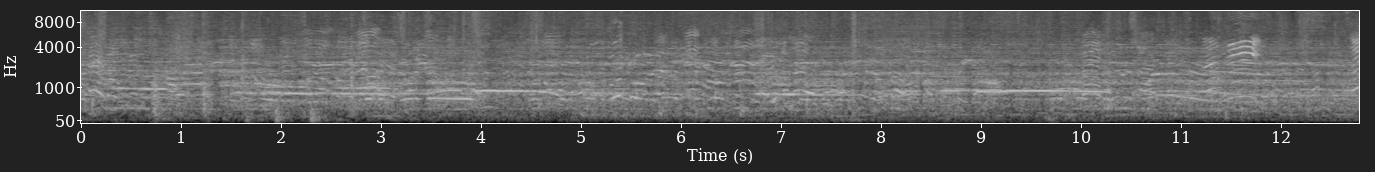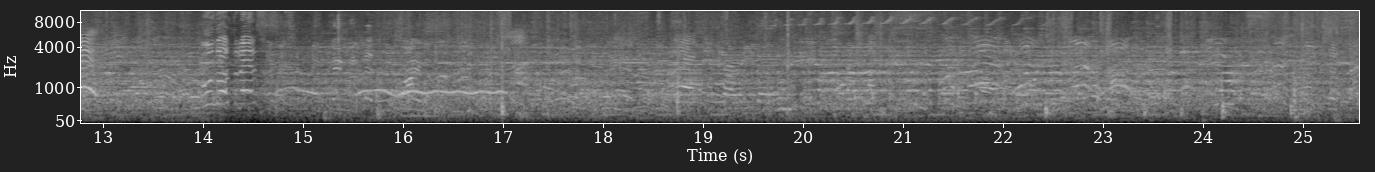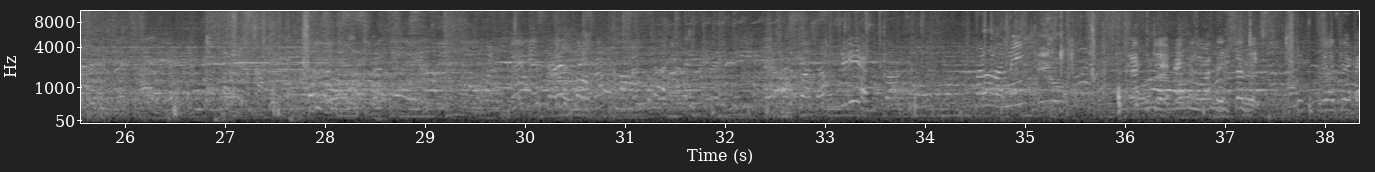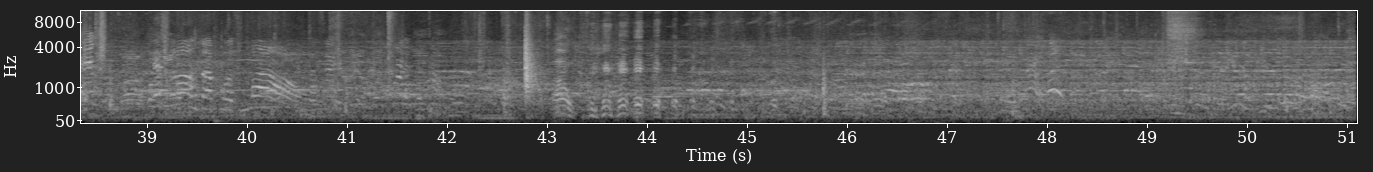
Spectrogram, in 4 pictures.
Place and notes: Unnamed Road, Tamshiyacu, Peru - river side market noise Tamshiyacu
river side market noise Tamshiyacu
